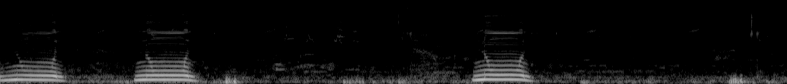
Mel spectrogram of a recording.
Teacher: جب انیاب سے ثنایا تک دانت جو ہیں وہ ٹچ کریں گے زبان سے تو نون ادا ہوتا ہے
